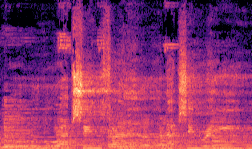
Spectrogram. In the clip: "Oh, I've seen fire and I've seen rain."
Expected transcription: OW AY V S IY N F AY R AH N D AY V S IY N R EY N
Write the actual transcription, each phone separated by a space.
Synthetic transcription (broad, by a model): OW AY V S IY N F AY L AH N AY V S IY N R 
